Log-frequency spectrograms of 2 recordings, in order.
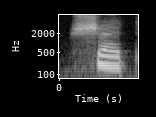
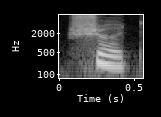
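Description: First: "should" in its weak form, with a schwa; alternative pronunciation. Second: Said in the usual way. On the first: Shown as a demonstration. Teacher giving learners the other reading, "should" as shuhd. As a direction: say "should" as "shuhd", the vowel reduced. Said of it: "或者读作should". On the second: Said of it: "或者读作".

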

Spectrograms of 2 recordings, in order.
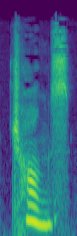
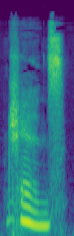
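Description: First: "chance" with a British long ah; British pronunciation. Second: "chance" with an American short a; American pronunciation. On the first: Teacher contrasting two accents for learners, British "chance" with broad ah. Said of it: "英式发音读作". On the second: Teacher contrasting two accents for learners, American "chance" with front a. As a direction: say "chance" the American way, vowel as in "cat". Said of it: "美式发音". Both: Shown as a demonstration.

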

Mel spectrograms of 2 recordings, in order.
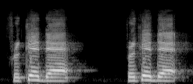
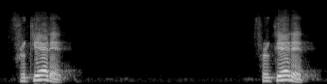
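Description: First: "forget it" as for-geh-deh, final t missing; lazy-tongue error, "it" left open as deh; wrong open ending. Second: Quick "Forget it" as for-geh-dit, stopped short; tongue-tip held t. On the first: Teacher shows what won't do, "forget it" ending in open deh. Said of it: "这也不行". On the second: Teacher has students repeat, "Forget it" with final t held. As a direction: end "Forget it" with tongue up, no burst. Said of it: "舌尖顶上去". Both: Shown as a demonstration.

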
